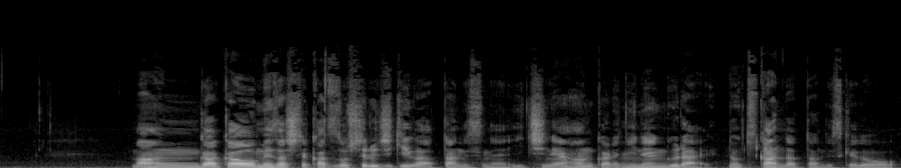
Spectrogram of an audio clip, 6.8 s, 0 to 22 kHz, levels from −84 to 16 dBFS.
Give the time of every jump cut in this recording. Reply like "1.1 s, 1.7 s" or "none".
5.4 s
